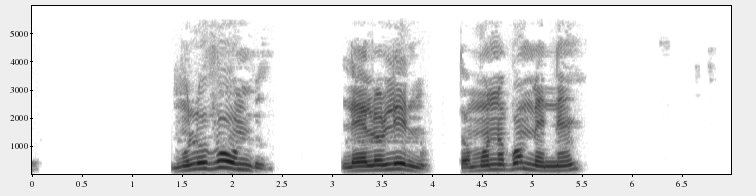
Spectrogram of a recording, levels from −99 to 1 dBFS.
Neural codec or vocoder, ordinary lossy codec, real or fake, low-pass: none; AAC, 48 kbps; real; 5.4 kHz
